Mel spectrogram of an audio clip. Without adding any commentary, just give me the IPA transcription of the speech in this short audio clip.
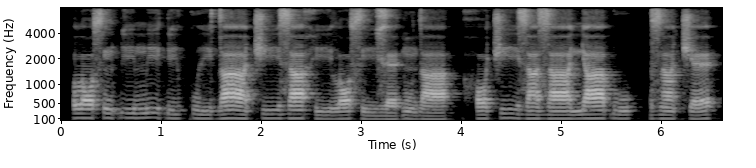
lɔ˧sĩ˧ɓiː˧ mi˦˨ ɗi˨˦kʷiː˨ daː˦˨t͡ʃiː˧ za˦hiː˨ lɔ˦siː˨ɣɛ˨˦ ɗũ˧daː˧ | hɔ˨t͡ʃiː˦˨za˧ zaː˧ ɲaː˦ɓu˧ | zã˨t͡ʃɛ˨˦

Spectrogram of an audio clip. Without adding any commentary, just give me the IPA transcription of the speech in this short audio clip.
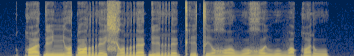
qʷɛ˨ɗi˦ ɲɤ˦ɗɔ˥ re˩ ɕɔ˩rɛ˦ ɠi˦re˩kʼi˦ ti˩ʁʷɤ˩βu˩ʁʷi˨ βu˨βɤ˩qʷe˩ ɾu˨

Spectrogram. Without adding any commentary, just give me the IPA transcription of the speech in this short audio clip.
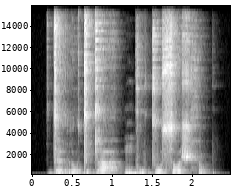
dɜrodəd̪a | ŋɡud̪o sɔʃħup

